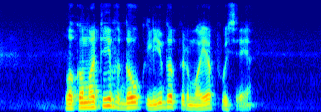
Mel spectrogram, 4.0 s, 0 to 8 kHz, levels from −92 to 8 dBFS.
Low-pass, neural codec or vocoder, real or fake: 7.2 kHz; codec, 16 kHz, 2 kbps, FunCodec, trained on Chinese and English, 25 frames a second; fake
